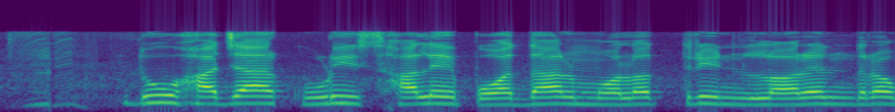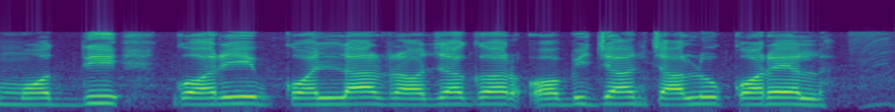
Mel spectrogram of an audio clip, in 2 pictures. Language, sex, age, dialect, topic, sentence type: Bengali, male, 31-35, Jharkhandi, banking, statement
